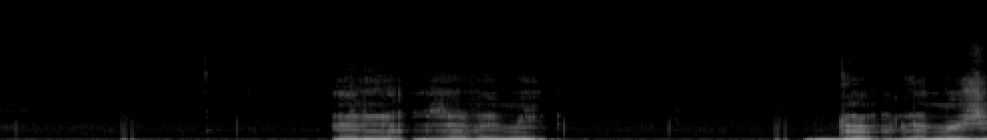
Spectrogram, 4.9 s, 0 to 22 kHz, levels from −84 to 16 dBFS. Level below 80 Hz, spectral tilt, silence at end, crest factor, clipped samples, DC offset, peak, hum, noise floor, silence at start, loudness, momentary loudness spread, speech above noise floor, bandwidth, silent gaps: -52 dBFS; -8.5 dB/octave; 0 s; 16 dB; under 0.1%; under 0.1%; -14 dBFS; none; -69 dBFS; 1.65 s; -28 LUFS; 11 LU; 43 dB; 9.8 kHz; none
